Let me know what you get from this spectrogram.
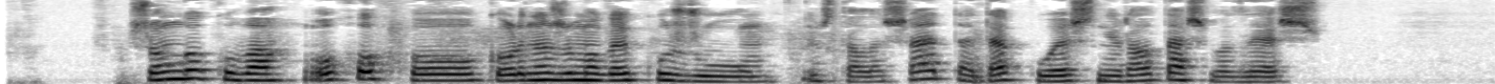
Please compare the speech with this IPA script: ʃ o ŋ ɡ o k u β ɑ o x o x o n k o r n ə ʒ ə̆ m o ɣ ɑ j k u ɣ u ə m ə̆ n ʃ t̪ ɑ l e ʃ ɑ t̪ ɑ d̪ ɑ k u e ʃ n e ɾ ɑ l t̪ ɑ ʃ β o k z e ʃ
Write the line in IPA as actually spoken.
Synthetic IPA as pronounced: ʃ o ŋ ɡ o k u β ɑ o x o x o k o r n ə ʒ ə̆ m o ɣ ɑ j k u ʒ u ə m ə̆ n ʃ t̪ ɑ l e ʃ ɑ t̪ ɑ d̪ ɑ k u e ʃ n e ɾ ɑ l t̪ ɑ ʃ β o z e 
